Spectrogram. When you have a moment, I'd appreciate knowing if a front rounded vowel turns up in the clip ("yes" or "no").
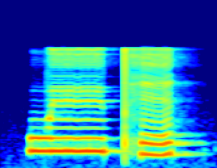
yes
